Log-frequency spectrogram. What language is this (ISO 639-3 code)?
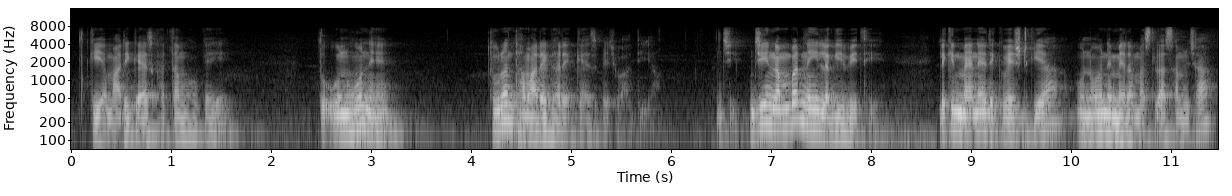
urd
